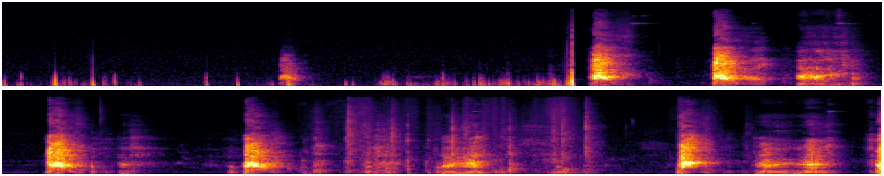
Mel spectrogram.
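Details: Bull Terrier playing with a hobby horse, letting out deep gruff barks and growling woofs in irregular bursts about every one to two seconds after a quiet start of soft snuffling and small thumps.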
